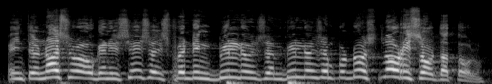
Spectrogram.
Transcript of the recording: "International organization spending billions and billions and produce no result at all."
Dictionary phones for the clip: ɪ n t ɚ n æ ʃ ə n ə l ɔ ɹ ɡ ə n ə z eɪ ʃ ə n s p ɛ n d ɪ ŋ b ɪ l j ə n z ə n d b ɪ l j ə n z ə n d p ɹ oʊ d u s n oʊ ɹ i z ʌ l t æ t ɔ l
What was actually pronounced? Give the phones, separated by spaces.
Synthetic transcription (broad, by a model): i n t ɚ n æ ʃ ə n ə l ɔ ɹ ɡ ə n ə s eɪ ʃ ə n s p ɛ n d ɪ ŋ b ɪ l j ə n s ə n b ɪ l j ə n s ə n p ɹ oʊ d u s n oʊ ɹ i s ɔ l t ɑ t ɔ l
